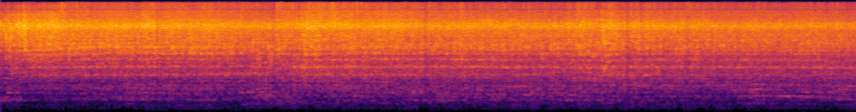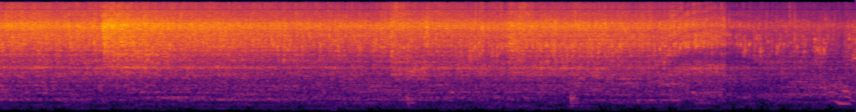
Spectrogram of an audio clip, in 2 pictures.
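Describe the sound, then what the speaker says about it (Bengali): Marinated fish slides into hot mustard oil and fries with a continuous, fairly loud sizzle and crackle, easing slightly toward the end, with no talk. "আমি এদিকে বেশি করে সরিষার তেল গরম করে এখন এই মাখানো মাছগুলো"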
